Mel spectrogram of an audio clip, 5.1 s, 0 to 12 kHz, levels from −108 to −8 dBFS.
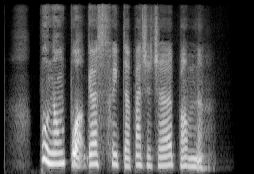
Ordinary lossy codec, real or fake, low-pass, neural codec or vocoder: AAC, 48 kbps; fake; 10.8 kHz; codec, 16 kHz in and 24 kHz out, 0.4 kbps, LongCat-Audio-Codec, two codebook decoder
